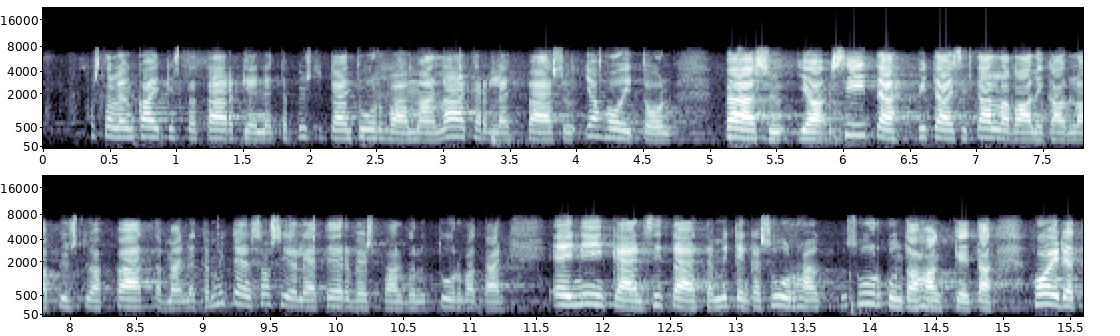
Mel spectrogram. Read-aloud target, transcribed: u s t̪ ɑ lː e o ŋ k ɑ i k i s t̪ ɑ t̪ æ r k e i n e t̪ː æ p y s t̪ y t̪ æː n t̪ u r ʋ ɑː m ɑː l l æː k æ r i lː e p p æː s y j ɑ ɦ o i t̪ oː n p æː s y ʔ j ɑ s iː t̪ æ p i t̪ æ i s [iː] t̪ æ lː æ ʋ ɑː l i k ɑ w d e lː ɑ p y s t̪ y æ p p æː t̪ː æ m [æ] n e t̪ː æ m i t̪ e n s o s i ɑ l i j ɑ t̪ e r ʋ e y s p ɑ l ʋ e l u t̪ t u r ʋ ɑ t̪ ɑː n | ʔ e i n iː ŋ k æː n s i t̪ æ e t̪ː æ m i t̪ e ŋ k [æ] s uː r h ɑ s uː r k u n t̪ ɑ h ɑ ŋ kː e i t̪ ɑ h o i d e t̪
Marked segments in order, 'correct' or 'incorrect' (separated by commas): incorrect, incorrect, correct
